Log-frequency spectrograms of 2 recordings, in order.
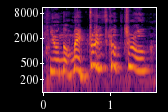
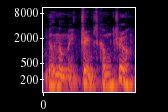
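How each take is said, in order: First: High, slow, wailing imitation of an accusation; mock breaking into tears, pitched way up; tearful outburst. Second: Holding back tears. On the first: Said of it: "Genuine tears out of his eyes". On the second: Retold or imitated. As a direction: imitate a choked-up guest, kept quiet. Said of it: "trying to hold back tears".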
